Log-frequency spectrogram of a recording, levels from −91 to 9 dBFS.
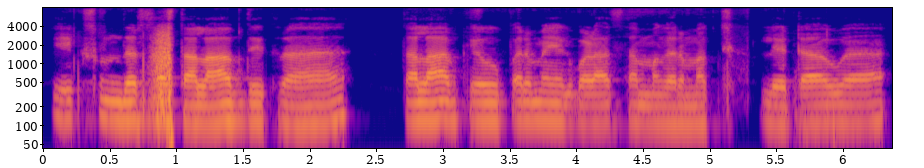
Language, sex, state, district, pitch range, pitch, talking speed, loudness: Hindi, male, Jharkhand, Deoghar, 110-120 Hz, 115 Hz, 170 wpm, -22 LUFS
